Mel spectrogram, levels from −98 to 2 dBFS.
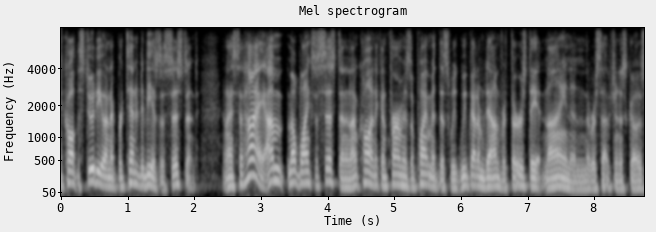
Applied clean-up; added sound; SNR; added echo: none; none; none; none.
